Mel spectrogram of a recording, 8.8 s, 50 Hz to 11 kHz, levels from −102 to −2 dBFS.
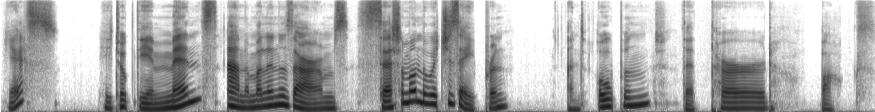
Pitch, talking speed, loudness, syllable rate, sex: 160 Hz, 135 wpm, -20 LUFS, 4.0 syllables/s, male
